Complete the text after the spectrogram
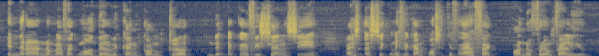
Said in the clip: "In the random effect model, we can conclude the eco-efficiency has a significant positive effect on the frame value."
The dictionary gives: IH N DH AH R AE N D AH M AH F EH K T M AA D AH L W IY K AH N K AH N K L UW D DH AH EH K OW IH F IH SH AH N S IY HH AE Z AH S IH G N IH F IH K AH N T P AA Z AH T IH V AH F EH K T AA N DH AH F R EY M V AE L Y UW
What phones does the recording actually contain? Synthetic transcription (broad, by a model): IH N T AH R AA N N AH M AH F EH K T M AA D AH L W IY K AH N K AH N K L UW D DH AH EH K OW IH F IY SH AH N S IY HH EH S AH S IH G N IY F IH K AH N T P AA S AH T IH F AH F EH K T AA N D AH F R EY M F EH L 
